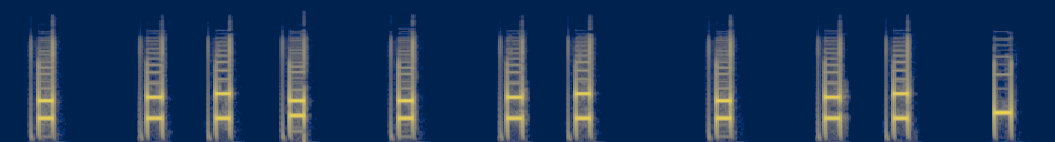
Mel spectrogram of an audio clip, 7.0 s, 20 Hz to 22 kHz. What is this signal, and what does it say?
DTMF, heard as telephone touch tones, tones of about 120 ms. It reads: 1234123123
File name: sound-effect / dialing / fara-download Phone Dialing sfx 2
